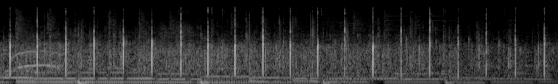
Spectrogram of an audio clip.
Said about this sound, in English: All right, let's give all our amazing kids a round of applause.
